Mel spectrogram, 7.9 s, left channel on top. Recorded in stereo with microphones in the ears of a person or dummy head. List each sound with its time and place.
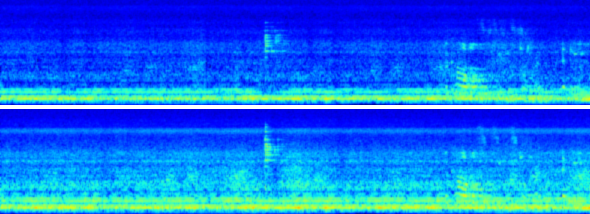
3.5 s cutlery clinking: 30° right (ahead or behind), 4 m
5.9 s a woman speaking: 10° right (ahead or behind), 8.5 m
